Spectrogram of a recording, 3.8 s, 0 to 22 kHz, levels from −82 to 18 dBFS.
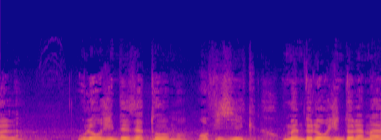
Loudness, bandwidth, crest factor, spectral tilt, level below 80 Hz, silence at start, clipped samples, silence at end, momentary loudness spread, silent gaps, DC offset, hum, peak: -20 LUFS; 13 kHz; 16 dB; -6.5 dB/octave; -50 dBFS; 0 s; under 0.1%; 0 s; 10 LU; none; under 0.1%; none; -4 dBFS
